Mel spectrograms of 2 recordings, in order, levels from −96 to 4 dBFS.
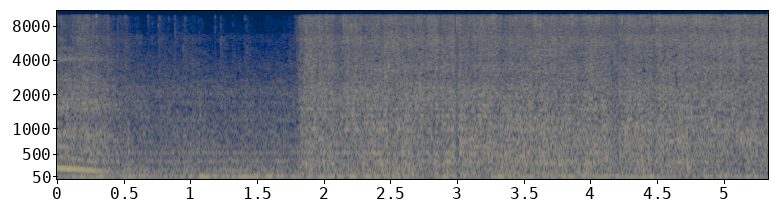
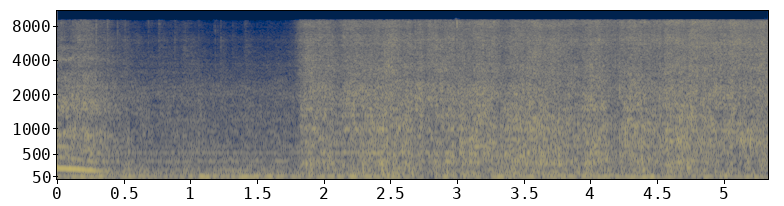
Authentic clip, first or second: first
